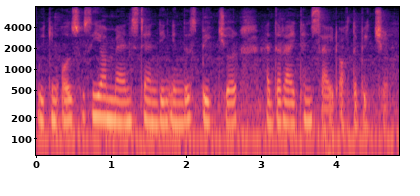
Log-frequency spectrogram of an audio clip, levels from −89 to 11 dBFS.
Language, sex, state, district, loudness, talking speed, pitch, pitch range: English, female, Assam, Kamrup Metropolitan, -15 LUFS, 220 wpm, 170 Hz, 165-180 Hz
